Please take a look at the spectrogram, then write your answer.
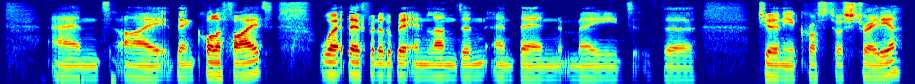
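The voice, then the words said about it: British accent. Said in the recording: “I studied architecture in the UK, hence the accent.”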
